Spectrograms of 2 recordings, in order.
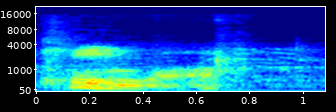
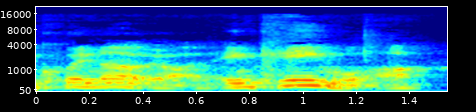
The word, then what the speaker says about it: quinoa: But there's only one letter in quinoa that you pronounce the way it's spelled.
